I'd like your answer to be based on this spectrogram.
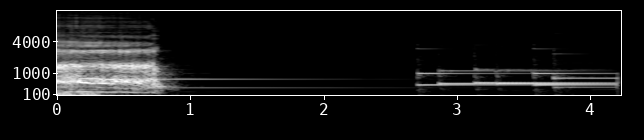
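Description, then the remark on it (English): A voice lets out a loud, harsh, rasping screech for under a second, mimicking a creature's cry. Two steady tones linger and fade, then a rhythmic pulsing tonal pattern begins. “Yeah, that trippy screech!”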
